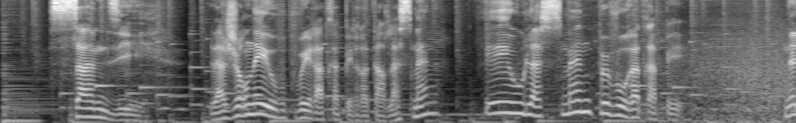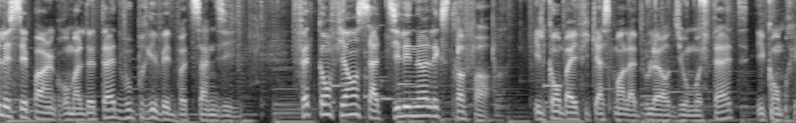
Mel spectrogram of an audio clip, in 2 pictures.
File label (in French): Publicite; Tylenol Extra Fort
